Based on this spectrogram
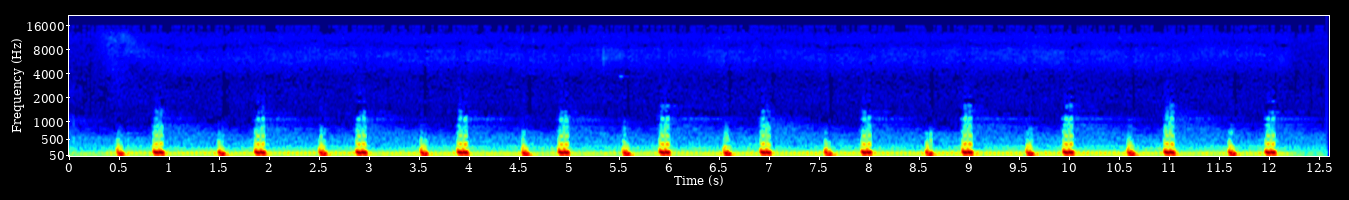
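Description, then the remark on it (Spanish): Heart sounds with a fixed split second sound that does not vary with breathing, caused by blood passing from the left atrium to the right atrium, delaying right ventricular systole: steady lub-dub pairs at about one beat per second, low and thumping over a constant low hum, with no voices. “En este caso, el desdoblamiento no varía con la respiración y se produce el llamado desdoblamiento fijo.”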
